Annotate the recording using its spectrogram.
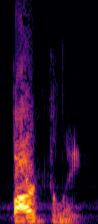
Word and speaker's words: Berkeley: If you read his name in print, it looks like Berkeley, but it's pronounced Barkley.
